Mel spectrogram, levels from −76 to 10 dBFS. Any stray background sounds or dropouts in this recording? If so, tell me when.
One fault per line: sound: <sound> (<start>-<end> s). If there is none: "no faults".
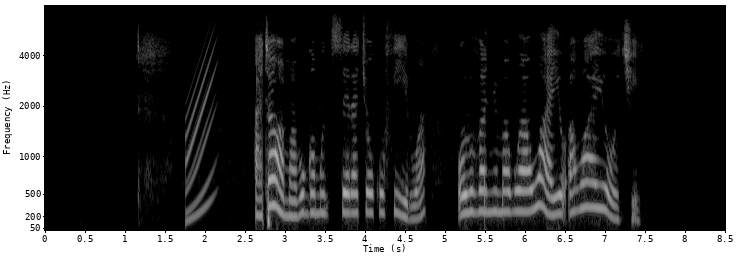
sound: chirp (1.8-2.2 s)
